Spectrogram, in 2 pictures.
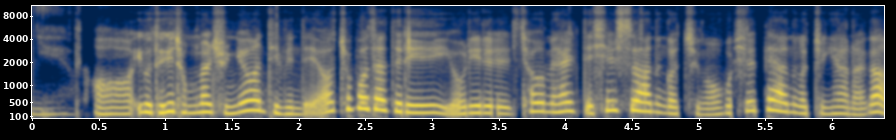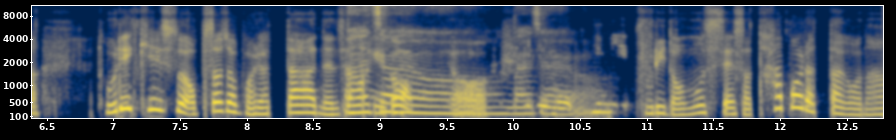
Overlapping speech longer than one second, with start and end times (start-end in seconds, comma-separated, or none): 8.7-10.7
